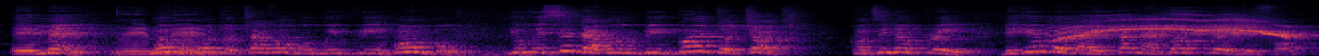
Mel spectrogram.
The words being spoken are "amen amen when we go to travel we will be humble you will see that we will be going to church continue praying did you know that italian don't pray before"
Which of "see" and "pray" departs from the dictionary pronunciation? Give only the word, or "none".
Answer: pray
